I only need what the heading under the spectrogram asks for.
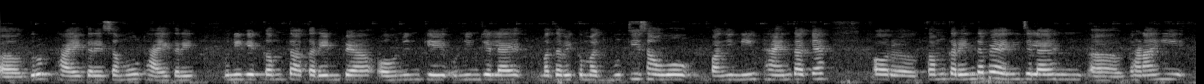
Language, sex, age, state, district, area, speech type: Sindhi, female, 45-60, Uttar Pradesh, Lucknow, urban, spontaneous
